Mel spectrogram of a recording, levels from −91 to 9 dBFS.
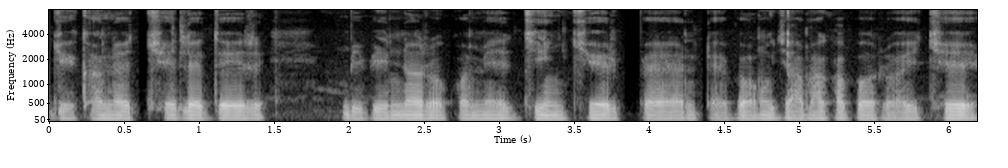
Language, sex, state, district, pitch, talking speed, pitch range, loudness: Bengali, male, Tripura, West Tripura, 90 Hz, 85 wpm, 85-90 Hz, -19 LUFS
